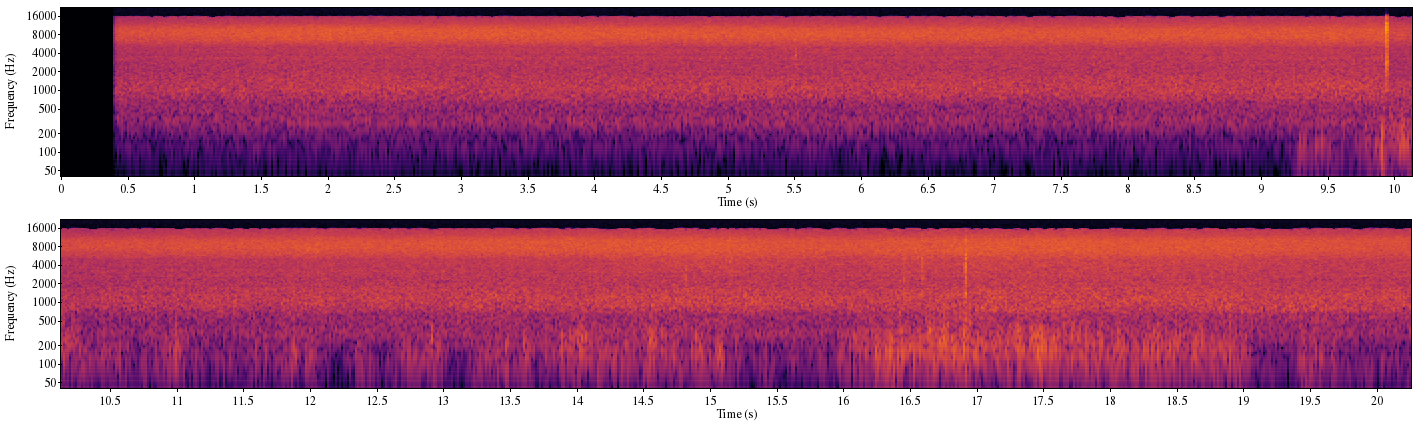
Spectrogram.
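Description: Steady outdoor hiss with wind buffeting the microphone, gusting from about halfway and strongest near the end, and a sharp click about halfway through. A brief dropout comes at the very start.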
